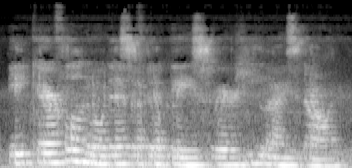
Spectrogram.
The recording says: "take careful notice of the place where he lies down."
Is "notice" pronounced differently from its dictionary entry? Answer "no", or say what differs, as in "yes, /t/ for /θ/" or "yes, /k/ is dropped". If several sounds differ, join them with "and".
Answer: no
